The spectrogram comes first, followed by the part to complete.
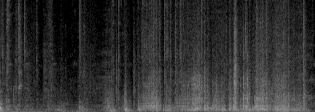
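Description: Rustling and scuffing of a person clambering up into the high cab of a Pinzgauer off-road truck, with a few light knocks, starting about two seconds in.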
